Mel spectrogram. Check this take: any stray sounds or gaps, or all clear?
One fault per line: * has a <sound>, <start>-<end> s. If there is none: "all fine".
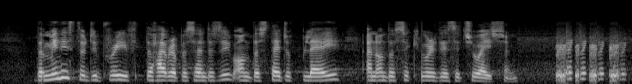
* has a dropout, 4.2-4.2 s
* has a laugh, 5.6-6.3 s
